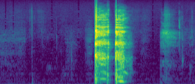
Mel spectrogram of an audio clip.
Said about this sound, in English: This, I wasn't coughing like this earlier, so sorry. Maybe once I started talking, maybe it's I started coughing or something.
